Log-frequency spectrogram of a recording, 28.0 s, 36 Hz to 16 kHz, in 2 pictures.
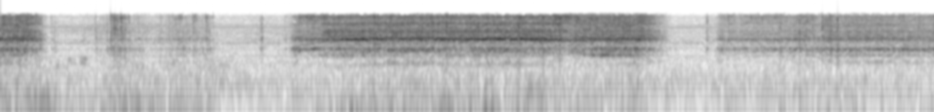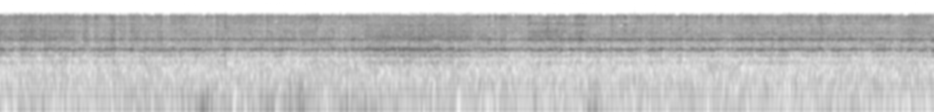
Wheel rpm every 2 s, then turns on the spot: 30, 10, 80, 110, 90, 40, 70, 70, 70, 70, 70, 70, 70, 70.
0-4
